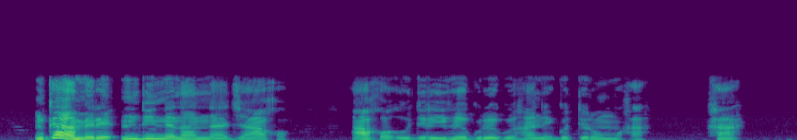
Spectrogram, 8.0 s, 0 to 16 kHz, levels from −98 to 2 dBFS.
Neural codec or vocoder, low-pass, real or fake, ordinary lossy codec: none; 7.2 kHz; real; none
